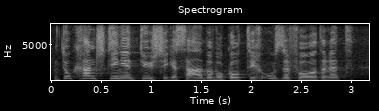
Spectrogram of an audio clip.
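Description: A man's voice: sits high, fairly even intonation, a little fast, a bit bright. A man in his thirties with a Swiss German accent, preaching a sermon emphatically and addressing the listener directly.

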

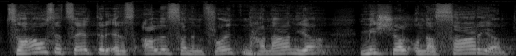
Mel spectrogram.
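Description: A man's voice: high-pitched, normal speed. A middle-aged man preaching a sermon in a large hall. He preaches with animation and drops English words into his speech.

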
